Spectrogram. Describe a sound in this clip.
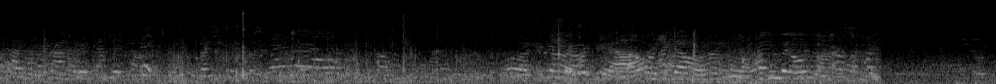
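Suitcase wheels roll across a hard floor.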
